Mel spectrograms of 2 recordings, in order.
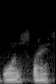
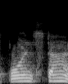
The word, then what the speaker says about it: Bornstein: Yeah, born with a Stein, Bornstein. See the baby here? Oh, it's Bornstein.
